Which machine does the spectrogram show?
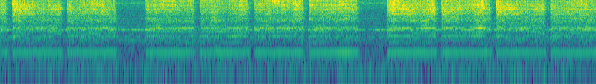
slide rail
